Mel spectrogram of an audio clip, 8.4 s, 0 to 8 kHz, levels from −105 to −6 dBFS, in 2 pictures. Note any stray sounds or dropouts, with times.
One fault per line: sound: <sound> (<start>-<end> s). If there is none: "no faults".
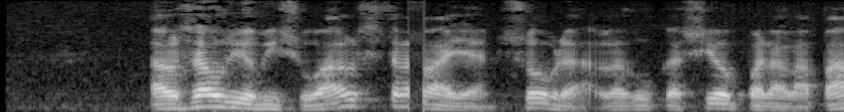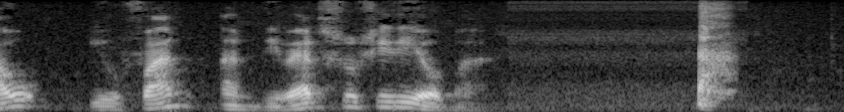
sound: dropout (2.0-2.1 s)
sound: cough (7.7-7.9 s)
